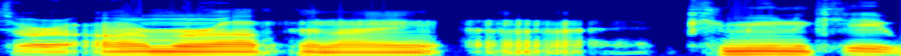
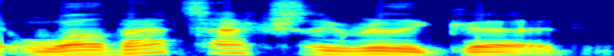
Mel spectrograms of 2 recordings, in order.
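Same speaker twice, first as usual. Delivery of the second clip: ordinary talk, nothing marked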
